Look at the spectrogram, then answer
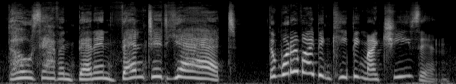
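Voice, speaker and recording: A woman's voice: high voice, sing-song, measured pace, fairly bright tone, full character voice. A woman playing a brash, lazy, self-indulgent modern party girl with a sarcastic, whiny manner in a comedy audio drama. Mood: excited.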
